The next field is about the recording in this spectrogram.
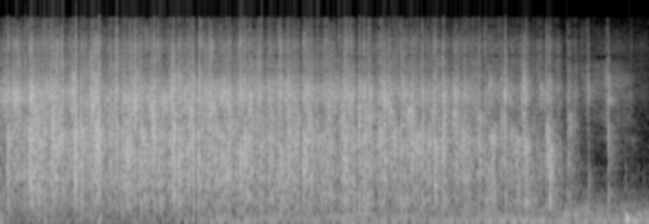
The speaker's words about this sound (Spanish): Así que nada, con este aplauso te despedimos, amigo.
